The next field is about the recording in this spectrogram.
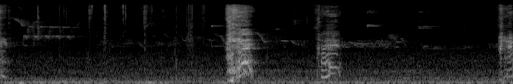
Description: Rat Terrier with bad cough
